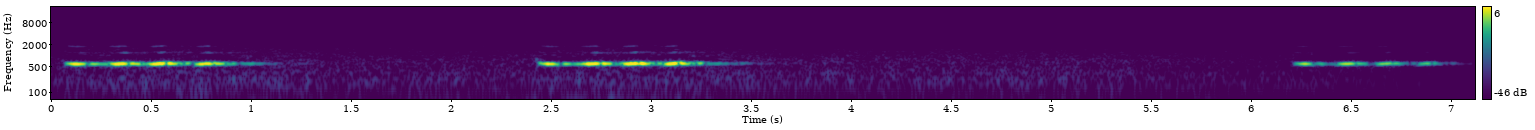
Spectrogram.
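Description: A hoopoe gives low, hollow oop-oop-oop phrases of three or four soft notes. The phrases repeat every few seconds against faint background hiss.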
